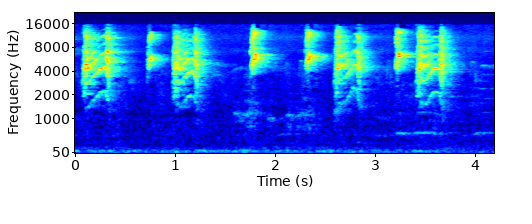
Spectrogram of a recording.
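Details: Caged long-tailed shrike responding to coughing sounds with loud, grating, high-pitched squawks in quick pairs and triplets, each note harsh and slightly descending, against a faint low hum.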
